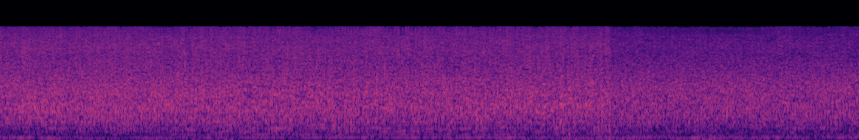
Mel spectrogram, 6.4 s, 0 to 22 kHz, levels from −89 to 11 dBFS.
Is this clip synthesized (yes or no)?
yes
